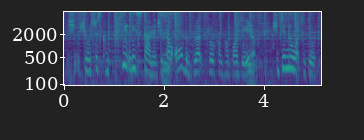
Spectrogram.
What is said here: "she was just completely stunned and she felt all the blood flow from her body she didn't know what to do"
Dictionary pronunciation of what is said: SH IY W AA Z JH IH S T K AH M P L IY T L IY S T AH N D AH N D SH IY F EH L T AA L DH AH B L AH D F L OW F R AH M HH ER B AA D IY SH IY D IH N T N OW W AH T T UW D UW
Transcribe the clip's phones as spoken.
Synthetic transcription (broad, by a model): SH IY W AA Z JH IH S K AH M P L IY T L IY S T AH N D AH N SH IY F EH T AA L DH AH B L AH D F L OW F R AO M HH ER B AA D IY SH IY D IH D N OW W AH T T UW D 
